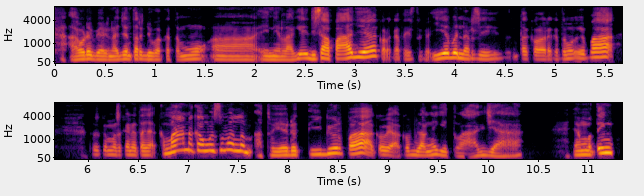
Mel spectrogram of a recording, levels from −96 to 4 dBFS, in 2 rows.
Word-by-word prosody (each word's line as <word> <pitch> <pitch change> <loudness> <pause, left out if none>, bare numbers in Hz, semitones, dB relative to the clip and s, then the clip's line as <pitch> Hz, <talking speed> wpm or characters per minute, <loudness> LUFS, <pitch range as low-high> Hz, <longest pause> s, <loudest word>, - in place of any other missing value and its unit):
"Ah, 130 - -5
udah 155 +3 +4
biarin 135 -2 -1
aja, 155 - -1
ntar 160 0 -1
juga 140 -2 -2
ketemu, 145 +4 -5
eee, 130 -1 -6 0.2
ini 135 - -1
lagi, 125 +8 -1
disapa 175 +2 +4
aja." 230 +3 +6
Kalau 270 - -5
kata - - -12
istriku. 145 - -15
Iya, 175 +7 +5
benar, 170 -5 +3
sih, 160 +2 -8 0.2
ntar 165 - -7
kalau 155 -2 -3
ada - - -15
ketemu 165 +3 -5
"Ya, - - -4
Pak." 230 +2 +5 0.5
Terus 175 - -13
kamu 175 -1 -7
sekarang 165 0 -5
ditanya, 155 0 -4
"Ke 210 - -7
mana 330 +9 +2
kamu 335 -1 +1
semalam?" 350 -2 +1
"Atuh, 150 - -11
ya, 155 - +2
udah 165 +1 0
tidur, 190 +5 0
Pak" 215 +4 +4
aku 170 - -2
bila - - -4
aku 160 - -17
bilangnya 155 +4 -2
gitu 140 -7 -8
aja. 130 -1 -8 0.5
Yang 165 - -1
penting, 235 +2 +8
165 Hz, 240 wpm, -25 LUFS, 145-210 Hz, 0.5 s, penting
